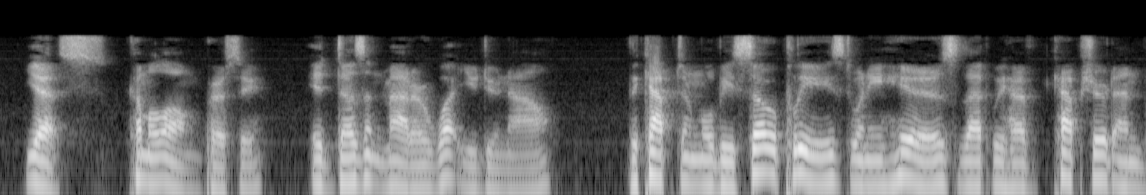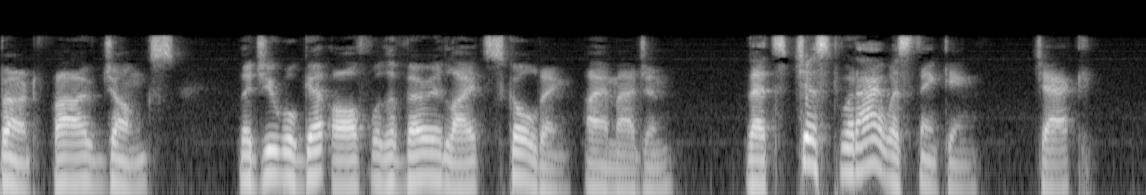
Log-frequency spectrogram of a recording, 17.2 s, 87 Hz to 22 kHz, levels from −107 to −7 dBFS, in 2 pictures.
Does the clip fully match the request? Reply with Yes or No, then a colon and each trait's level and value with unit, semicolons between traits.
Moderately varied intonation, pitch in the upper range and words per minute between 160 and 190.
No: average, 4.0 semitones; low, 115 Hz; average, 165 wpm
